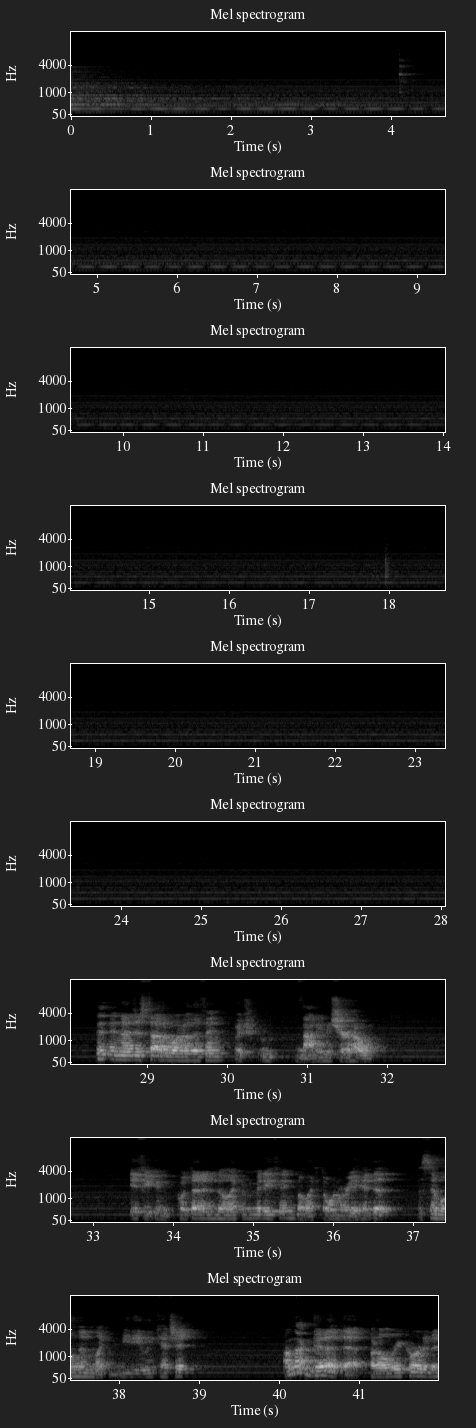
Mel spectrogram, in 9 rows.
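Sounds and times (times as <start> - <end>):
drum kit hit ringing: 0.0 - 4.5
faint steady hum: 0.0 - 41.9.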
